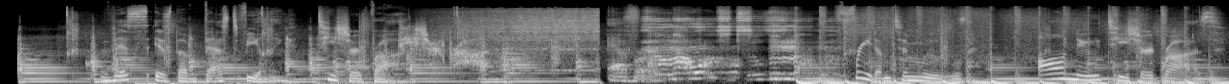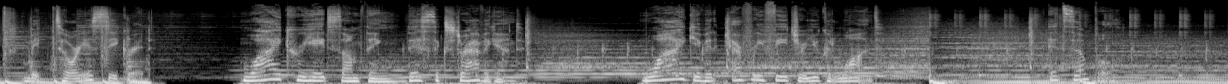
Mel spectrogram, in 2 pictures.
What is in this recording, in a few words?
Commercial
